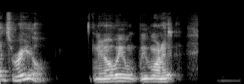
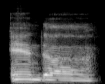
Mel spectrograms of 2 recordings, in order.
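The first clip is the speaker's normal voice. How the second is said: usual speaking voice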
